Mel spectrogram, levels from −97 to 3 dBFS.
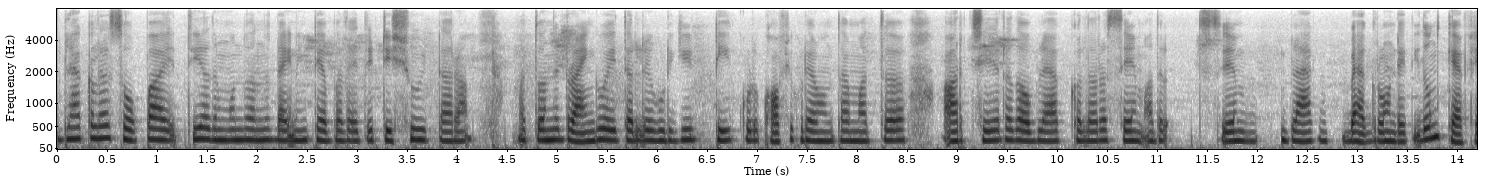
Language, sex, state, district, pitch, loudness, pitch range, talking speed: Kannada, male, Karnataka, Dharwad, 210 Hz, -16 LUFS, 200-225 Hz, 145 wpm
